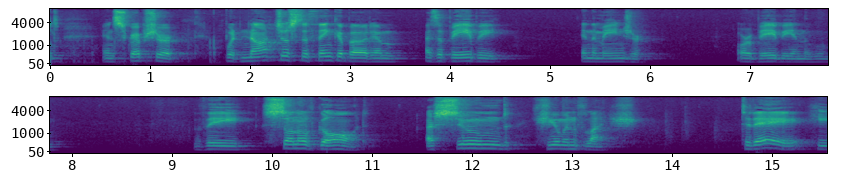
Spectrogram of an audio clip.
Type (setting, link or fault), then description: setting, large echoing room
